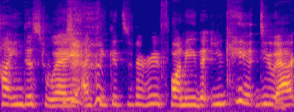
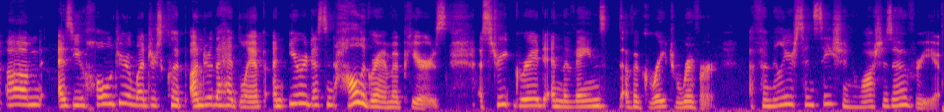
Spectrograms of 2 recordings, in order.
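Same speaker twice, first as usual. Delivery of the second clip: measured scene-setting, settling softer; game master narration; 3 semitones lower, 3 dB quieter than usual. A narrator's reading. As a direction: narrate a vision as it appears, evenly.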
